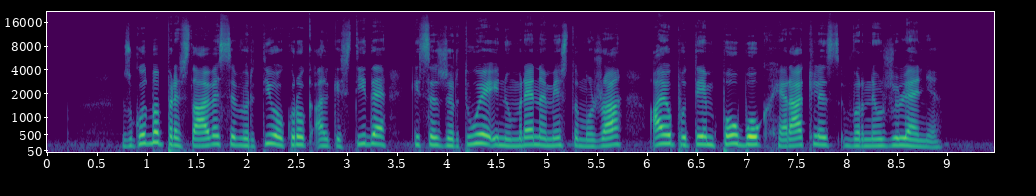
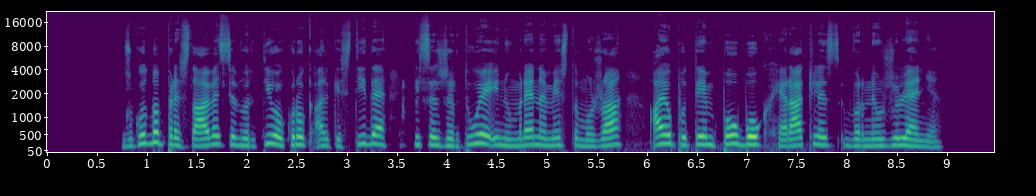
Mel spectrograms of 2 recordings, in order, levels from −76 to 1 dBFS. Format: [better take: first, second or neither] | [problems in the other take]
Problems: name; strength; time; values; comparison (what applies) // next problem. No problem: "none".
first | noise reduction (neural mask model Resemble Enhance denoiser)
